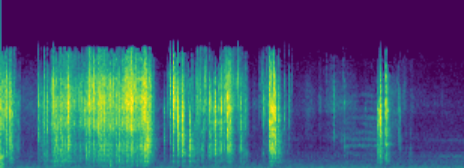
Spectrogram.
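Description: Clear plastic bag crinkling and strands of pearl beads clicking together as necklaces are pulled out of the bag and handled, in a run of irregular bursts through the first four seconds and one last short burst about five seconds in.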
